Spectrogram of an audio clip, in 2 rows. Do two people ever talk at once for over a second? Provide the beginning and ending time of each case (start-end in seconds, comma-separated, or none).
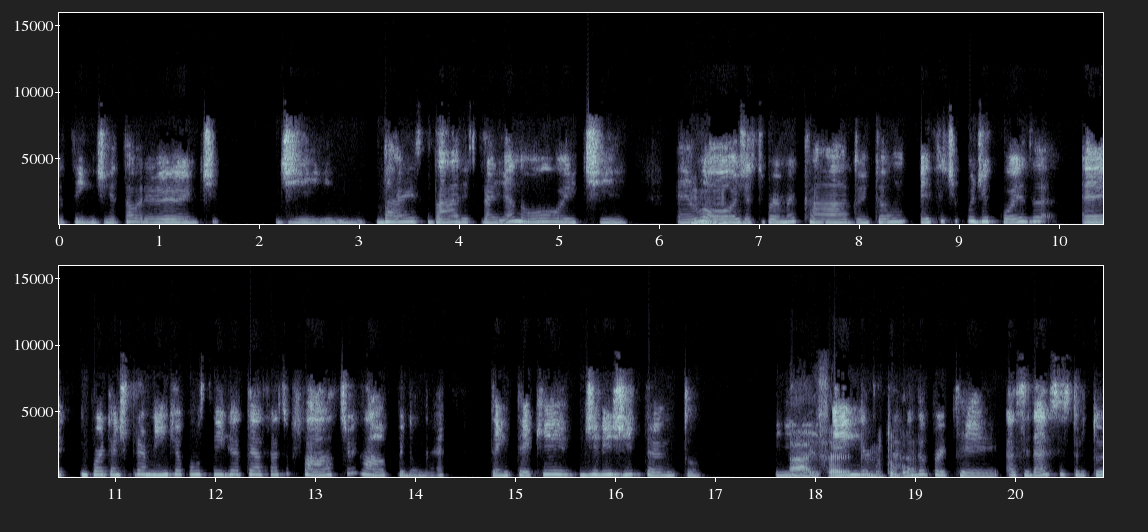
17.7-19.1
